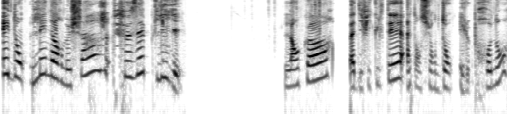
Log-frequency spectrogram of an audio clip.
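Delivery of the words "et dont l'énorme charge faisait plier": slow, clear dictation reading; dictating. Shown as a demonstration. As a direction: read it out slowly for a dictée. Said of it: "dictée read to the class".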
